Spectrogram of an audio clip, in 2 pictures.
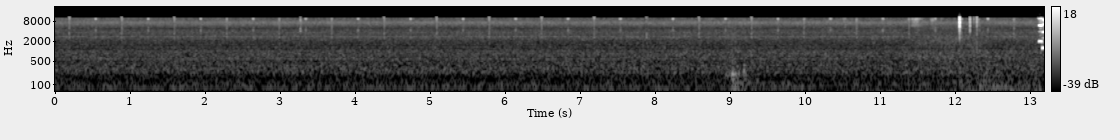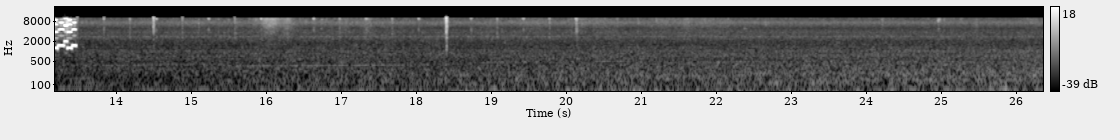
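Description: Car interior noise heard from the dashboard: quiet while stopped, then engine and tyre rumble that builds steadily as the car pulls away and gathers speed. About 13 seconds in there is one short, loud electronic chime.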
